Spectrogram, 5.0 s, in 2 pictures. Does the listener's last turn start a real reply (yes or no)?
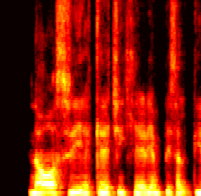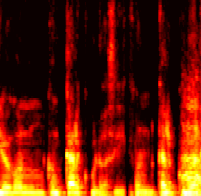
no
